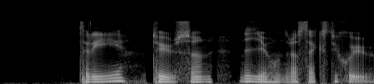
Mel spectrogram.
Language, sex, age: Swedish, male, 34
